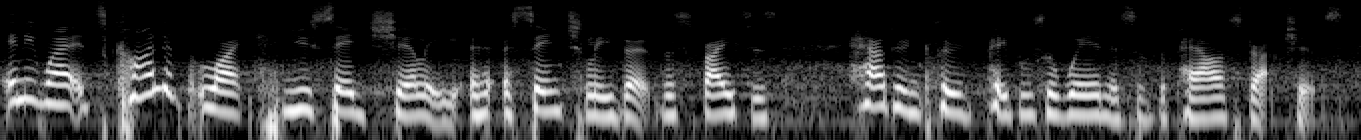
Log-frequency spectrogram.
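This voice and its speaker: A woman with a loud voice, speaking from the audience at a panel event, rambling with many restarts. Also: mid-range voice, lively intonation, moderate pace, few pauses. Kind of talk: unscripted comment from the floor. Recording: slightly dull live event recording.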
